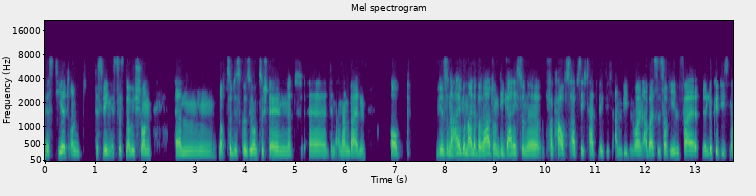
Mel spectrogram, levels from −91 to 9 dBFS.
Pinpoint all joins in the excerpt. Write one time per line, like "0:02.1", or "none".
none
